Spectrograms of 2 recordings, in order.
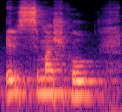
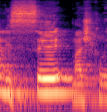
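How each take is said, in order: First: The pronoun se is said weakly. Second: The pronoun se is said strongly. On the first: The speaker calls it right. "eles são mais fracos foneticamente" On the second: The speaker calls it wrong. "Você não fala"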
